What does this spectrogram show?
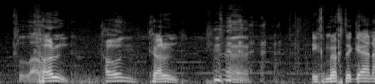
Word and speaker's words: Köln: You pronounce that like an American. Cologne? Köln.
